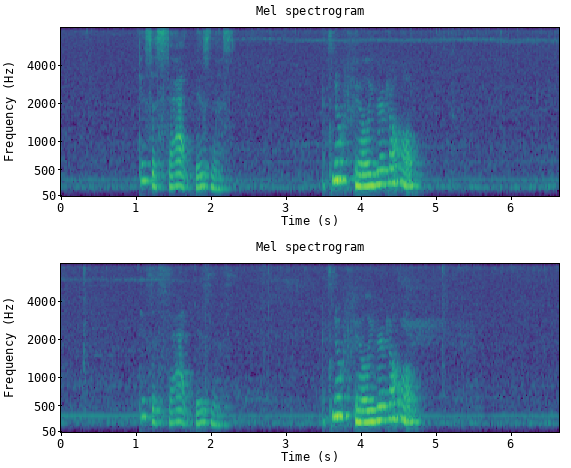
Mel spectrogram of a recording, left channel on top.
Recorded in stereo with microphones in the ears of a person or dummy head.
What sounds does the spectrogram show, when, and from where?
1.0 s a woman speaking: 80° left, 1.4 m
3.5 s a woman speaking: 5° left (ahead or behind), 1.2 m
